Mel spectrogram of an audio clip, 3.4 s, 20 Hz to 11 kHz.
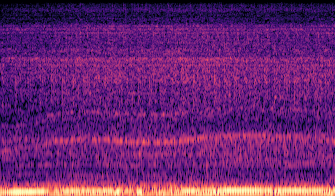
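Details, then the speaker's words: Newly built TB42 turbo engine idling around 1,000 rpm after valve clearance adjustment: steady, even, quiet valvetrain with no ticking or clatter; normal idle. "So you can't rev it too hard because the oil bloody pitches everywhere, but it's still awesome, nice and quiet now."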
